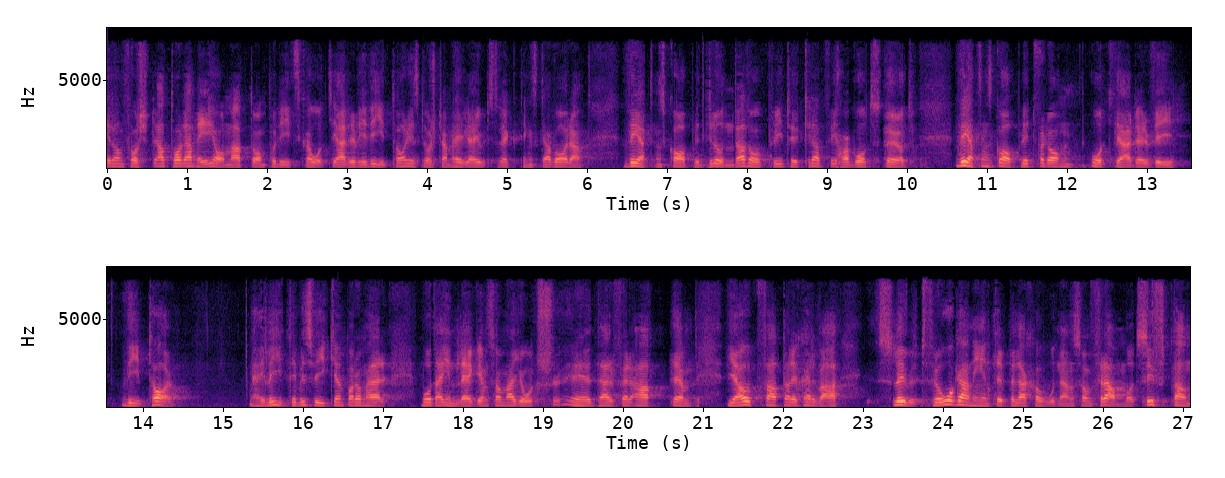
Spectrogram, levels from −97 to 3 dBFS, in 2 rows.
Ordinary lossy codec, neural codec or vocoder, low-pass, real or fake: AAC, 32 kbps; codec, 16 kHz, 0.8 kbps, ZipCodec; 7.2 kHz; fake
